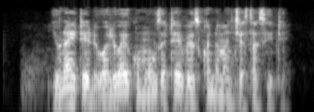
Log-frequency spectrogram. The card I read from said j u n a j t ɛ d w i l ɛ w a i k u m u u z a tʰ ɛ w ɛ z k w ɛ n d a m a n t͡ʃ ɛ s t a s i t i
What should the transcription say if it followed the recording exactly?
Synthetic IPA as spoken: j u n a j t ɛ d w a l i w a i k u m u u z a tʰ ɛ v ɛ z k w ɛ n d a m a n t͡ʃ ɛ s t a s i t i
